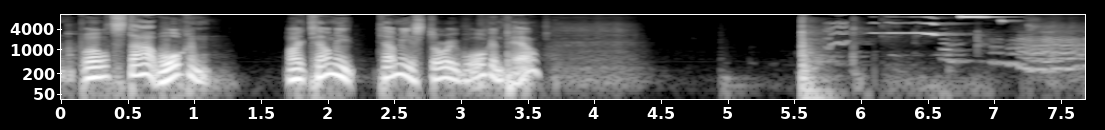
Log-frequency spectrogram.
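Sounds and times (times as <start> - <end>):
speech: 0.2 - 3.8
fridge door hinges squeaking: 5.6 - 7.6.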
